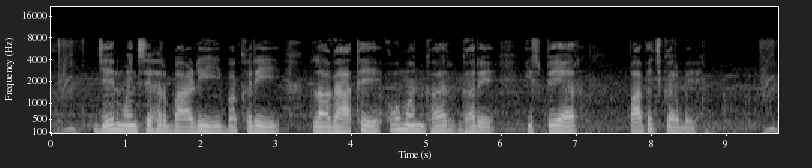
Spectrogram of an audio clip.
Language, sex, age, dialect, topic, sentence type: Chhattisgarhi, male, 31-35, Northern/Bhandar, agriculture, statement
